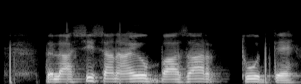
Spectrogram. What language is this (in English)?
Pashto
